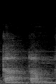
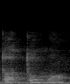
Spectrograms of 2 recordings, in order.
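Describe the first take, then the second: First: The final m is cut short, without a vowel. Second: The final m is pronounced fully, with a vowel. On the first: The speaker calls it right. "অক্ষরের উচ্চারণটা অর্ধ উচ্চারণ হয়" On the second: The speaker calls it wrong. "ততম হলে পূর্ণ ম হয়ে যেত"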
